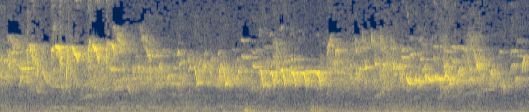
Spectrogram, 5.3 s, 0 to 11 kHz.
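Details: European greenfinch singing a pure wild-style song, recorded 30 December: continuous rapid twittering and trilled phrases, high-pitched, with short buzzy rolls, steady and unbroken over several seconds.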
